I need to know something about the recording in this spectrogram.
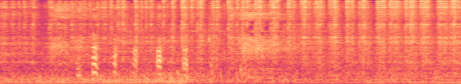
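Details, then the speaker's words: Modern BMW valve-actuated exhaust: irregular, loose metallic rattle over a low exhaust rumble, about one and a half rattles per second, from the valve flap inside the muffler; fixed by replacing the actuator bow spring. "And if you don't know what that awful sound is, let me explain. Modern BMWs have valve-actuated exhaust from factory."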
